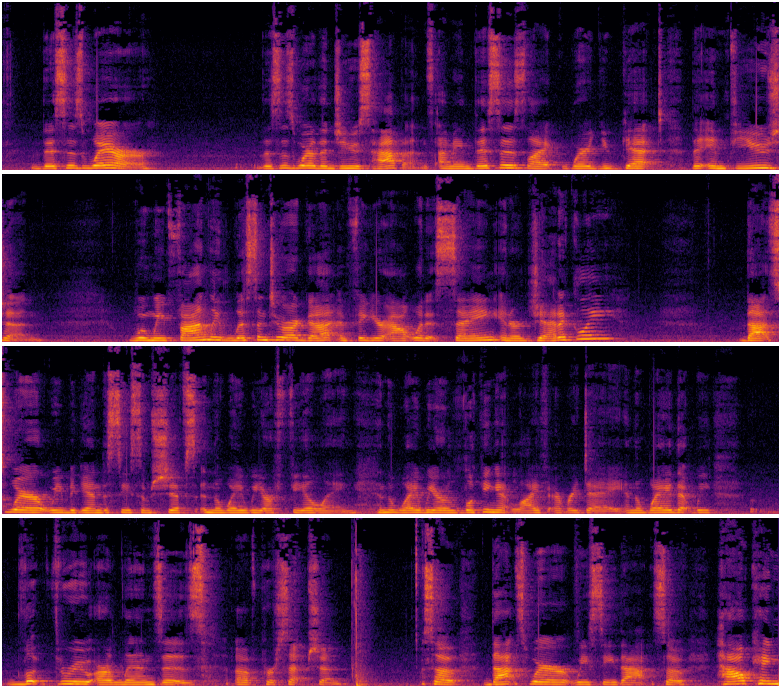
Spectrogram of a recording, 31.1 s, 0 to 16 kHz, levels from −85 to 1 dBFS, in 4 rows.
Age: 30-49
